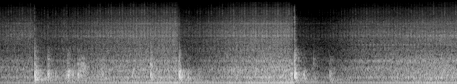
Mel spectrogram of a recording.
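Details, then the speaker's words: Ford Fiesta ST running for the first time after the keys were coded back in; really quiet, steady low hum at idle with an even beat and no knocks or ticks, car now runs and drives; normal idle. "that sounds really quiet really quiet that's good that well there we go we have a running and driving fiesta st"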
